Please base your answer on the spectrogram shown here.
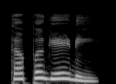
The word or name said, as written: ಧೂಪಘಟ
